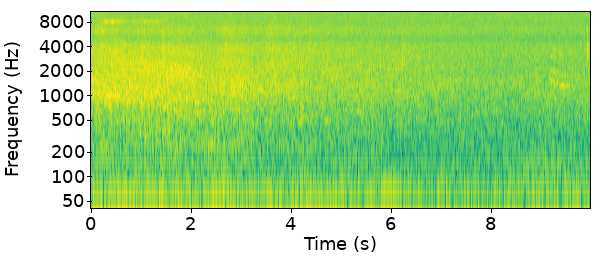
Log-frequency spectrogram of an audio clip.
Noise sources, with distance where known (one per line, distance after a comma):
medium-sounding engine
unidentified human voice, far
